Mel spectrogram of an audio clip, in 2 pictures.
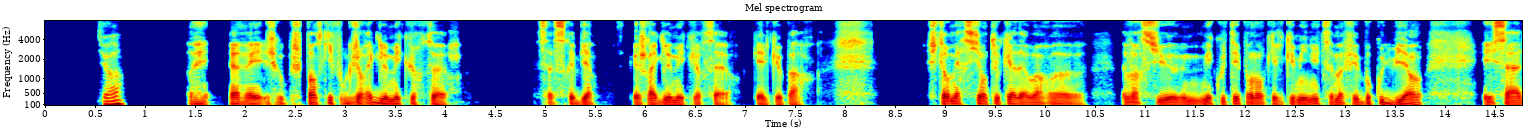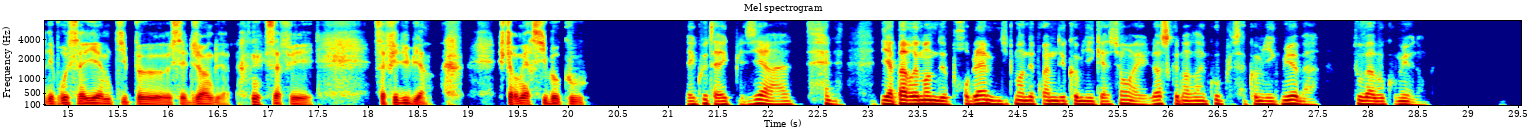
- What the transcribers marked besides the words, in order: other background noise; chuckle; inhale; chuckle; chuckle
- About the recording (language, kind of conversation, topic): French, advice, Comment puis-je m’assurer que l’autre se sent vraiment entendu ?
